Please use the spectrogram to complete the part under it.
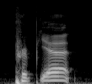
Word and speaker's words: Pripyat: Even those in the nearby town of Pripyat, yeah, that's how you say it,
